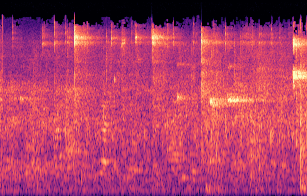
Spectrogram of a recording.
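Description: Table tennis balls clicking off paddles and tables in a large, echoing hall, with short high squeaks of sneakers on the gym floor and indistinct chatter in the background.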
